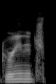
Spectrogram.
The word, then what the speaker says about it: Greenwich: And then so in the wintertime, it's called Greenwich Mean Time, correct?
